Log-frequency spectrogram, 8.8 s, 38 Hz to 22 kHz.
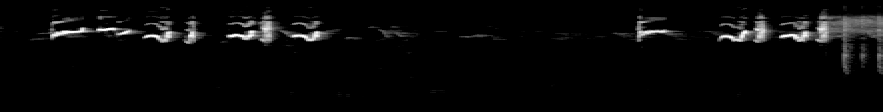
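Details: Oriental magpie-robin song played to stir a reluctant bird into singing: loud whistled phrases with rising and falling slurred notes between 2 and 5k, delivered in bursts with pauses, ending in a brief rustling noise.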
